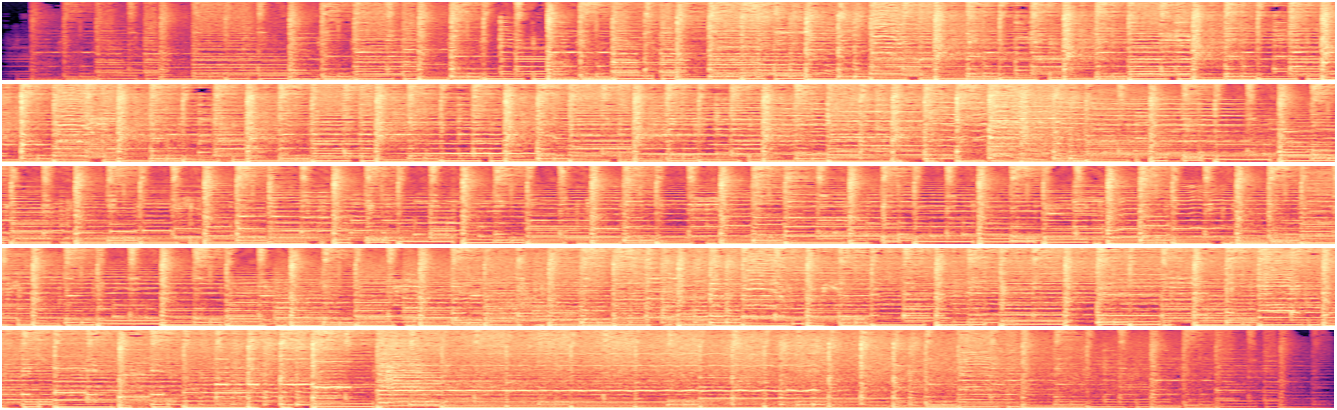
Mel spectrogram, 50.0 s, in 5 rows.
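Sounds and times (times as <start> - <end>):
hoedown instrumental music: 0.0 - 49.9.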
